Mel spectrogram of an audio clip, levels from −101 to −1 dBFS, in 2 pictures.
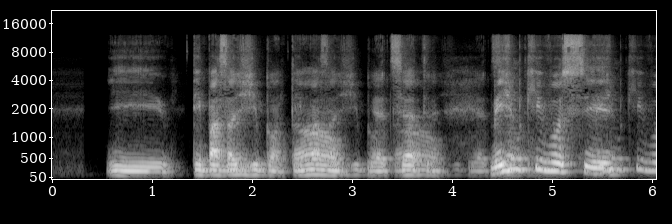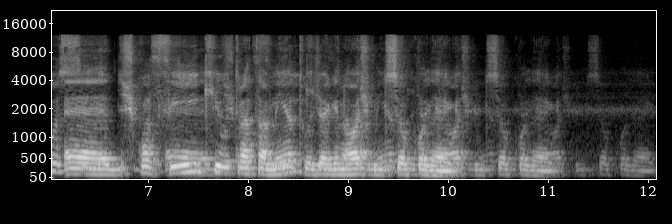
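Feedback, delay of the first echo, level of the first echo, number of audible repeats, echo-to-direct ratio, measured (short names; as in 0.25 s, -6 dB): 16%, 1.009 s, -11.0 dB, 2, -11.0 dB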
